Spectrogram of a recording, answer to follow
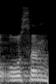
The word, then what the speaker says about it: ocean: तो सी के बाद ई ए आया तो इसका साउंड हो जाएगा ओसन। इसको ओशियन बोलते हैं जो गलत है, इसको ओसन बोलना है, ओसन, ओसन। इसका राइट प्रोनाउंसिएशन है ओसन।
